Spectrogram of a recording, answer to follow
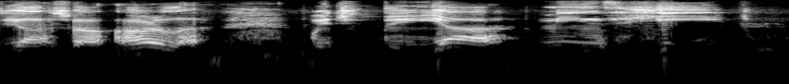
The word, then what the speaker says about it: Yasharahla: They say they mispronounce it, but it's Yasharahla, which the Yah means he, Shar means prince, Allah means power.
